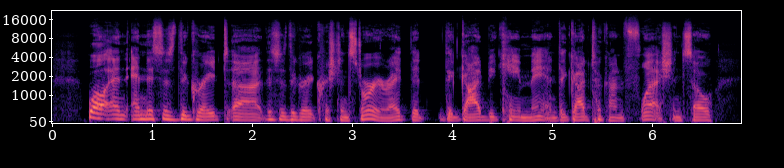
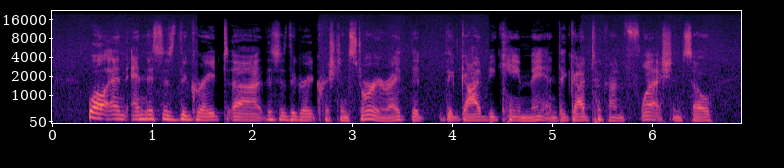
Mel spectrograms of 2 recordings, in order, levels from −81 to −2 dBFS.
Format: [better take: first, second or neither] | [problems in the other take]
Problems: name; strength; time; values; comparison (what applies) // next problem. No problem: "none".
first | hiss; noticeable; until 1.5 s, from 2.5 to 4.5 s and from 5.5 s on; 15 dB below the speech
